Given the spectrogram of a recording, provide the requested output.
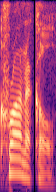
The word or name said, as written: chronicle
